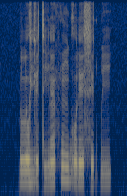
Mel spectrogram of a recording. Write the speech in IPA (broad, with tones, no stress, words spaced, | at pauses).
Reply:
lo˦je˦˨ ti˨˦ɾɛ̃˦ fũ˦ɡ͡bo˧ ɾe˦se˧k͡pi˦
